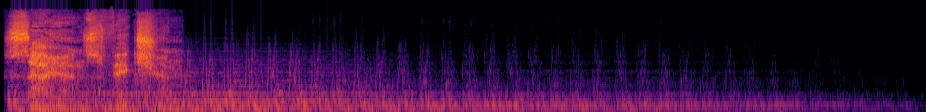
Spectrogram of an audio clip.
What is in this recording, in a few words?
Science Fiction Spoken, Science Fiction spoken in dramatic deep voice with effects.; Sci-Fi Voice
